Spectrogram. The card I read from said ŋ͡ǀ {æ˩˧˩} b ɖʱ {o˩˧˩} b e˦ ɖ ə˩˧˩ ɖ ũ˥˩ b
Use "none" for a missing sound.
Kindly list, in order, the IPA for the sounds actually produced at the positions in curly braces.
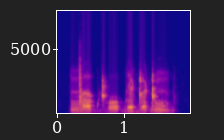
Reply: ɜ˩˧˩, o˩˧˩

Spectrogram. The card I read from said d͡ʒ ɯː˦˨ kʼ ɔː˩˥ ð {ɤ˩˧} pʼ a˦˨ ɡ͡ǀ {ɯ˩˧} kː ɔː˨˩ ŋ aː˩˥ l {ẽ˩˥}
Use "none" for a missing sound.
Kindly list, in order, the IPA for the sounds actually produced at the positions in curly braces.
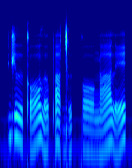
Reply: ɤ˩˧, ɯ˩˧, e˩˥

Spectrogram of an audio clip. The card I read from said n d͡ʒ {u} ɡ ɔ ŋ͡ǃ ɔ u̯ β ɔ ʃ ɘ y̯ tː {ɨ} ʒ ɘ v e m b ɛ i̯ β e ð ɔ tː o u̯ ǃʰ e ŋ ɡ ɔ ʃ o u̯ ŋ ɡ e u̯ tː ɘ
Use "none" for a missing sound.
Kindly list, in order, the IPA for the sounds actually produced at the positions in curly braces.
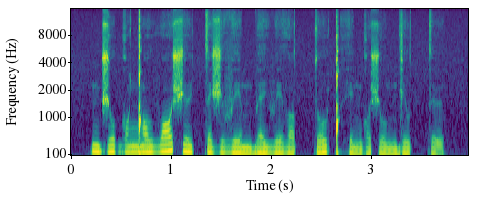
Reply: o, ɛ

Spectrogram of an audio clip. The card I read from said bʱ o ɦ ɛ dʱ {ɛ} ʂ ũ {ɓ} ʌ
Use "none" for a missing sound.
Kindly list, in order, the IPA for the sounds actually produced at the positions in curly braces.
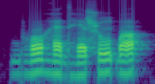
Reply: e, ɓ

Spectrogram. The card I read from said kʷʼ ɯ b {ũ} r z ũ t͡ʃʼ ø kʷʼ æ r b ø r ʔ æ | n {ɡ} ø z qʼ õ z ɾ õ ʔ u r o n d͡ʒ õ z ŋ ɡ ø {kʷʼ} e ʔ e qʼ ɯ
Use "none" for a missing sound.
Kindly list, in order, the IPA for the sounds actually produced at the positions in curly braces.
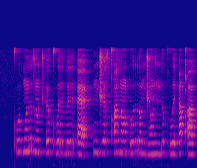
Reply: õ, d͡ʒ, kʷʼ

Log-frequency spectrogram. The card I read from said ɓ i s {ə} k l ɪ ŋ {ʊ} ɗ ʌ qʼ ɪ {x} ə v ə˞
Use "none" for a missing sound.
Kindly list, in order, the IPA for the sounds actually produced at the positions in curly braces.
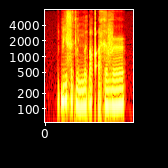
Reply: ə, ʊ, x

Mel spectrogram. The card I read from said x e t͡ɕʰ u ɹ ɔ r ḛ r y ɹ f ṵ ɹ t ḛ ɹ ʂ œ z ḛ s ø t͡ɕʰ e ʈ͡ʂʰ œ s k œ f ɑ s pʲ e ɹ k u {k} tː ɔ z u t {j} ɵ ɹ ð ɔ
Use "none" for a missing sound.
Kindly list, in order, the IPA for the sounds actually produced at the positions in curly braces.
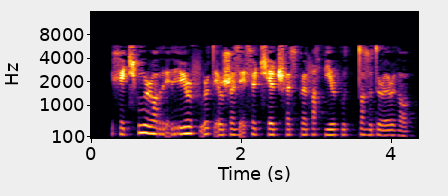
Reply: none, ɹ

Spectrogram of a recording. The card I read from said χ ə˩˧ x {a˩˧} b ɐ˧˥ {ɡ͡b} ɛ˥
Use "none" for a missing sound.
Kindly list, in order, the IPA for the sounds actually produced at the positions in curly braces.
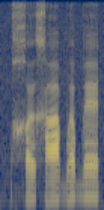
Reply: a˩˧, b

